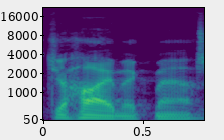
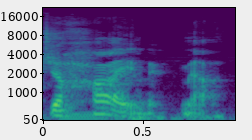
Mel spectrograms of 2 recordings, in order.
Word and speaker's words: Jahi McMath: And the story of is that how it's pronounced? Jahi McMath? – It's Jahi McMath. – Jahi McMath, thank you.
